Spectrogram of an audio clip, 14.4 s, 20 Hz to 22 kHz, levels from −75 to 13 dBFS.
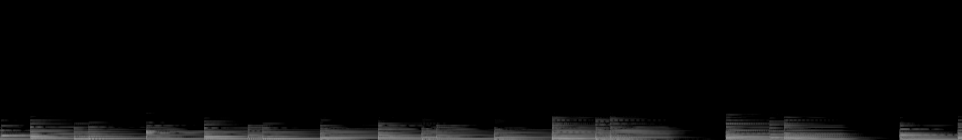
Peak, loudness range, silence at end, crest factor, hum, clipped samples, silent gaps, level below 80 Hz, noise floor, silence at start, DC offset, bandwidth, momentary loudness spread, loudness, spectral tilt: -16 dBFS; 2 LU; 0 s; 18 dB; none; under 0.1%; none; -66 dBFS; -73 dBFS; 0 s; under 0.1%; 4.3 kHz; 11 LU; -33 LUFS; -11 dB/octave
